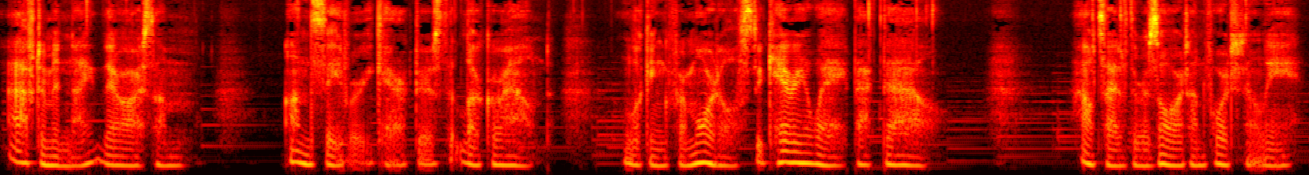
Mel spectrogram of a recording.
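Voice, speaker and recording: A man playing a polite, quietly sinister demon concierge in an ASMR roleplay, speaking softly in half-whispers with gentle, hesitant persuasion. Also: mid-range voice. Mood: apologetic, courteous. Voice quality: soft, breathy, half-whispered.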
